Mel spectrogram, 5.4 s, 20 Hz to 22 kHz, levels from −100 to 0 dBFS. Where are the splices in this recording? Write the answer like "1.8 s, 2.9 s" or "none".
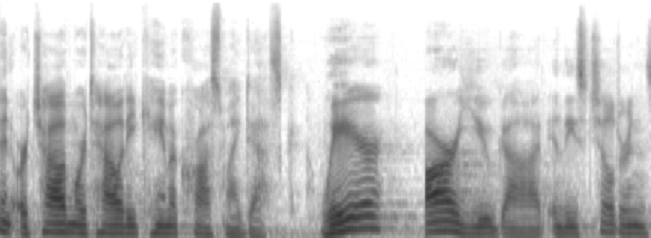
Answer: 2.5 s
